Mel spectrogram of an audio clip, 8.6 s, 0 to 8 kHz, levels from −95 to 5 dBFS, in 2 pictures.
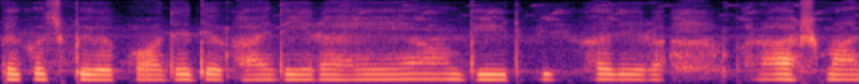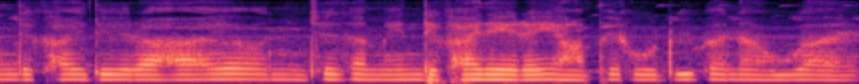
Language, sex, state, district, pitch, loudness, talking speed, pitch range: Hindi, female, Bihar, Bhagalpur, 180 Hz, -18 LUFS, 250 wpm, 175-185 Hz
